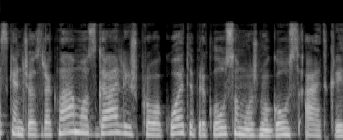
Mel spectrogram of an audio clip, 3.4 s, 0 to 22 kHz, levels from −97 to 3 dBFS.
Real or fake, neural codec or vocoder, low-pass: real; none; 10.8 kHz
